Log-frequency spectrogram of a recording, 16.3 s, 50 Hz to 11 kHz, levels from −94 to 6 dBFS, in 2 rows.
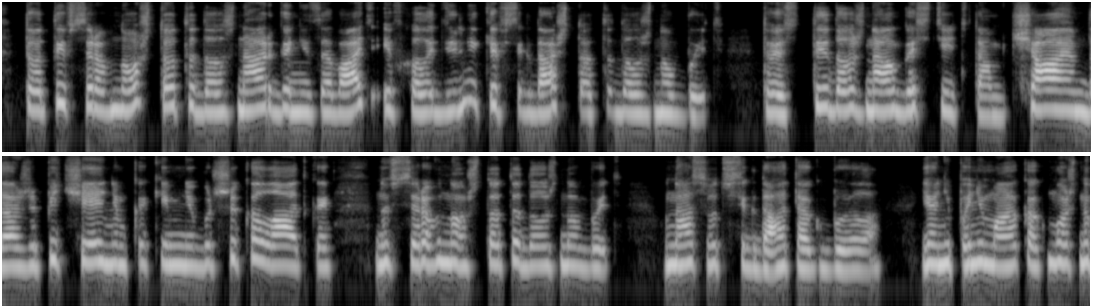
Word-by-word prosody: то 225 -2 0
ты 285 +7 +1
всё 255 -1 -1
равно 225 +2 +1
что-то 260 -2 -3
должна 210 +2 +1
организовать, 210 - +2
и 370 -12 -4
в 210 - -16
холодильнике 215 +7 -2
всегда 205 -2 0
что-то 210 -4 -8
должно 200 -1 -2
быть." 185 -1 -6 0.2
То 210 - -4
есть 195 -1 0
ты 250 -1 +2
должна 220 -1 +3
угостить 220 -1 -3
там 180 -1 -4
чаем 230 -2 +6
даже, 205 0 +1
печеньем 235 -1 0
каким-нибудь, 220 -1 -3
шоколадкой, 215 -5 +2 0.3
но 225 +1 0
всё 225 +1 -2
равно 235 -1 +1
что-то 225 +4 -3
должно 210 0 -4
быть. 195 -1 -6 0.3
У - - 0
нас 225 +1 +2
вот 220 0 -5
всегда 195 -1 +1
так 195 -1 -1
было. 185 -1 -3 0.3
Я 230 +1 +3
не 230 +1 +4
понимаю, 215 -2 +2
как 210 -2 -2
можно 235 0 0
215 Hz, 155 wpm, -24 LUFS, 205-230 Hz, 0.3 s, чаем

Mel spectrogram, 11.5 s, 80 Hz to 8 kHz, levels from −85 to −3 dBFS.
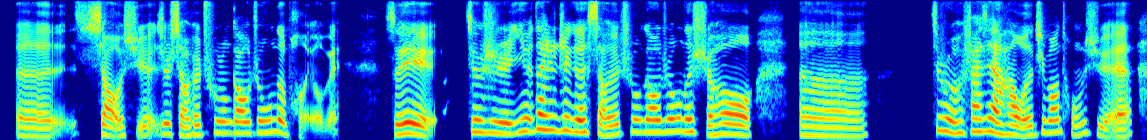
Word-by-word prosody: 呃， 175 -2 -2 0.2
小 - - +2
学 - - -3
就 215 - -2
小 185 -4 +2
学、 200 +1 -1
初 220 +5 -7
中、 235 0 -3
高 235 -1 +2
中 245 +1 -4
的 245 -3 +2
朋 205 - -11
友 - - -9
呗。 - - -7 0.5
所 205 - -1
以 225 - +6 0.3
就 255 -1 0
是 230 -2 +1
因 250 +5 -3
为 265 - -1
但 315 -1 +5
是 295 - -1
这 290 +1 0
个 255 -1 +5
小 185 - +3
学、 195 - 0
初 260 +4 -6
中、 255 - -4
高 255 0 +2
中 265 +1 -1
的 260 0 +1
时 200 - -2
候 205 -2 +2 0.4
嗯， 175 -2 -4 0.6
就 285 - -5
是 270 - +1
我 235 -1 0
发 265 +3 +1
现 250 -4 +5
哈， 200 -1 +2
我 175 -2 +2
的 - - -1
这 230 +5 -3
帮 245 +1 +1
同 215 -3 -10
学， 160 -8 -1
230 Hz, 240 characters per minute, -24 LUFS, 190-255 Hz, 0.6 s, 以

